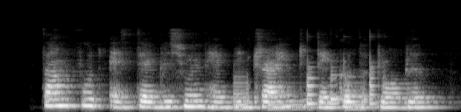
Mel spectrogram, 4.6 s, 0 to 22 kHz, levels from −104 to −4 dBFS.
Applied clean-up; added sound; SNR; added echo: neural mask model DeepFilterNet 3.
